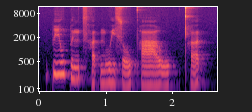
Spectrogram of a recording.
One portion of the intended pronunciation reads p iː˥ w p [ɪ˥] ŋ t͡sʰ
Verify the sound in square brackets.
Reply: correct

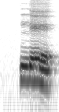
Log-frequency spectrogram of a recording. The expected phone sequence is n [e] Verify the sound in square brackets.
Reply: incorrect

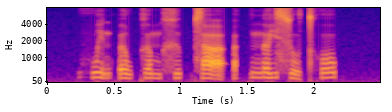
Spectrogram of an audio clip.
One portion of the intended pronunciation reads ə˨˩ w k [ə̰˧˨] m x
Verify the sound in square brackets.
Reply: incorrect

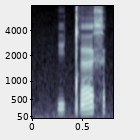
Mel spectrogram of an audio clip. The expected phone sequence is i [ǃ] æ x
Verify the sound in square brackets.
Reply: correct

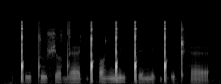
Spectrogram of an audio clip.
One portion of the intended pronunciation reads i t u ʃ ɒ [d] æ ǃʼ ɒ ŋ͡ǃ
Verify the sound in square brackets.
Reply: correct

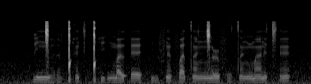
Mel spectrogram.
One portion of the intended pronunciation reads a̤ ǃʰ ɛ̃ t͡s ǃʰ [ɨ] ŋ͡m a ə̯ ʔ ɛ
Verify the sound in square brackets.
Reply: incorrect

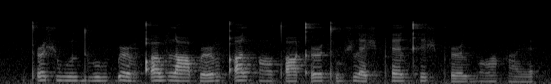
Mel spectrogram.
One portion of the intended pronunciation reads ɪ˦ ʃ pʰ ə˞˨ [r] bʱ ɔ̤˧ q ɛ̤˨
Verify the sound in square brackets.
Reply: incorrect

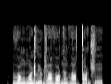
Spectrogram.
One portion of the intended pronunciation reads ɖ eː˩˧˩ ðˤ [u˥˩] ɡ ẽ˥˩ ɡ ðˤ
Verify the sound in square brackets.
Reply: correct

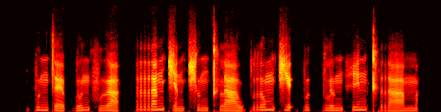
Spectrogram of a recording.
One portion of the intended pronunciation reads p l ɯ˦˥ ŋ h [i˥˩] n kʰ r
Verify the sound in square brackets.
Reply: correct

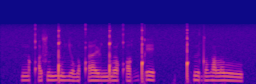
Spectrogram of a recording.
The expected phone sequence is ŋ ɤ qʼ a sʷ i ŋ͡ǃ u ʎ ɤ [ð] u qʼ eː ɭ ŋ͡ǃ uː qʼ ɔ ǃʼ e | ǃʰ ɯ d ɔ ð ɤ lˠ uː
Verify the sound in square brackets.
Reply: incorrect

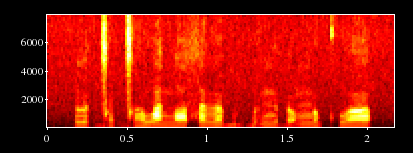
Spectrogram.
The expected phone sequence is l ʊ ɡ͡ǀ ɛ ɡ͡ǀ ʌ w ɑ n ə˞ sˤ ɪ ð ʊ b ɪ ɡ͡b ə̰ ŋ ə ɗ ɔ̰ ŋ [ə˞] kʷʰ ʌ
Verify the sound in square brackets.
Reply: incorrect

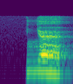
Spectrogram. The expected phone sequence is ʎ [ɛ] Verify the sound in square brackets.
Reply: correct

